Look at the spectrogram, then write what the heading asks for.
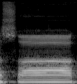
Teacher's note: کھڑا زبر بھی ایک الف کے برابر لمبا ہوگا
